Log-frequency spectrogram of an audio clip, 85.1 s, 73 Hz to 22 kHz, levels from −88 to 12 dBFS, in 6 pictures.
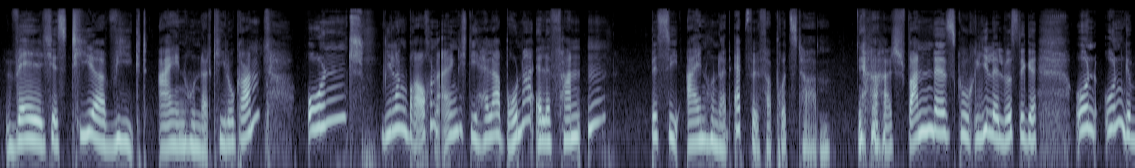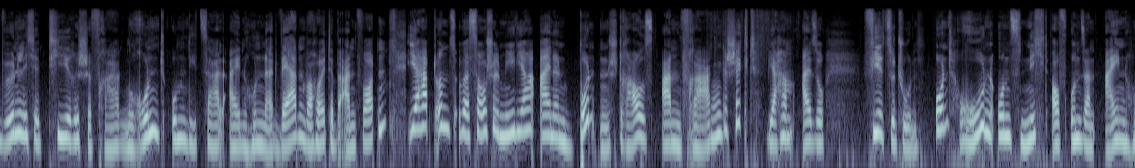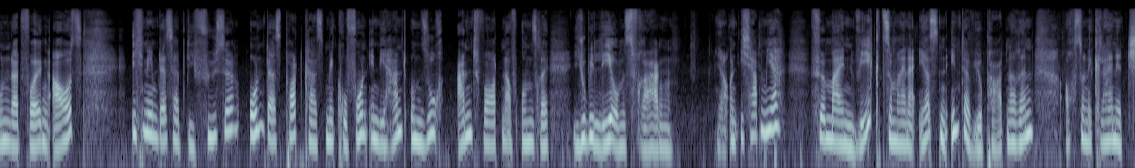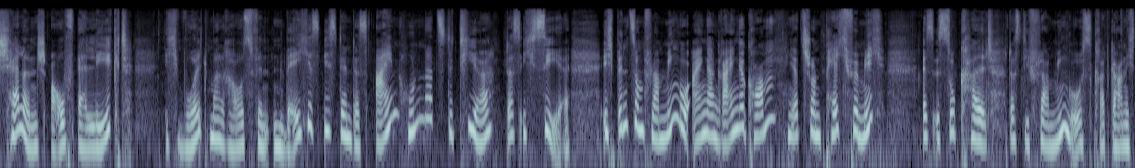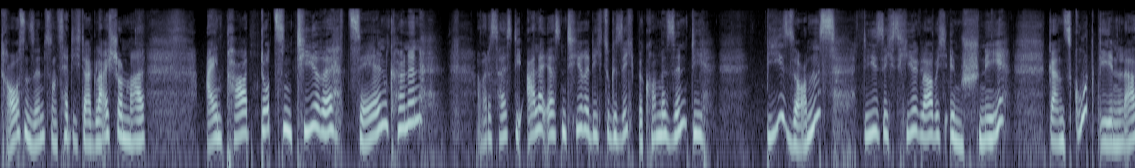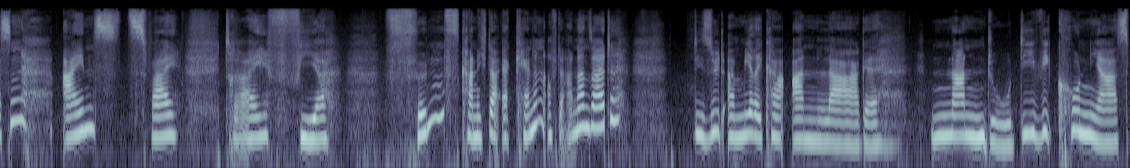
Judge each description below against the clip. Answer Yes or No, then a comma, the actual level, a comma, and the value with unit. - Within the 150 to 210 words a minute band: No, average, 135 wpm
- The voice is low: No, high, 205 Hz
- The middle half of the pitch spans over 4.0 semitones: Yes, wide, 5.4 semitones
